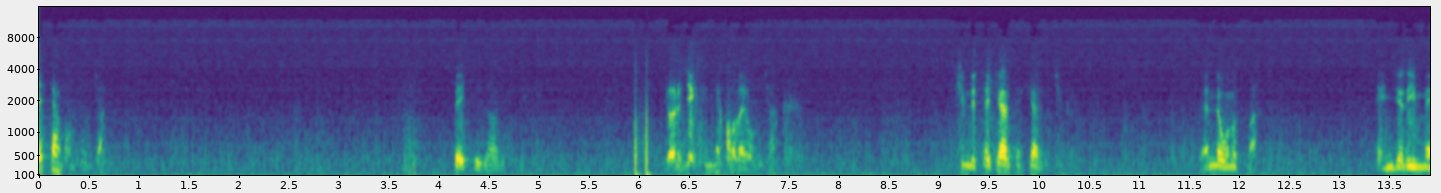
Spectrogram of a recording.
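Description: A man speaks tensely in short bursts, close by, with a muffled, old-fashioned sound.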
